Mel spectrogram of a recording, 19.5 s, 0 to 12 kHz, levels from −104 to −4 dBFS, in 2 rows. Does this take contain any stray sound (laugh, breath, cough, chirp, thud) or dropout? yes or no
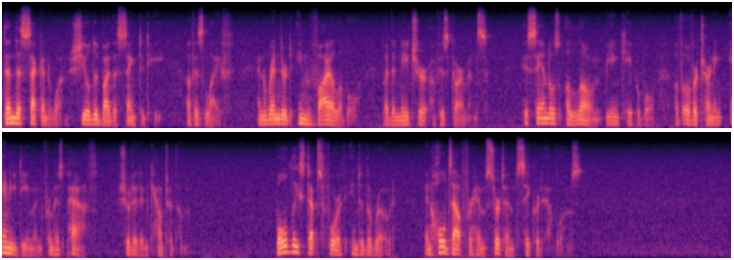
no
